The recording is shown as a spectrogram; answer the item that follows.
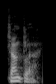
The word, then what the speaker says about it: chancla: Flip-flop. Chacla. – Chancla, yeah. – Chancla.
